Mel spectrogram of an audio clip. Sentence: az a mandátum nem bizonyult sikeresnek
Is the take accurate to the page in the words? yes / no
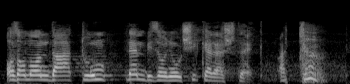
yes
